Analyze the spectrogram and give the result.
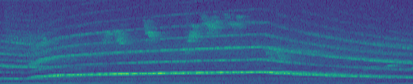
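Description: A police siren wails steadily and loudly, its pitch climbing and then dropping as the car passes by, with a low traffic rumble underneath and no voices.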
